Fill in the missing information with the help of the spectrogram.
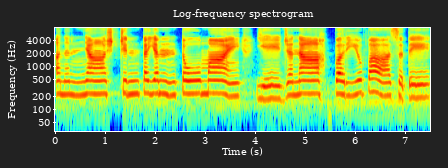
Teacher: अनन्याश न वर आघात येईल. न ला य जोडलाय, त्याच्या आधीचा जो न आहे त्याच्यावर आघात येईल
